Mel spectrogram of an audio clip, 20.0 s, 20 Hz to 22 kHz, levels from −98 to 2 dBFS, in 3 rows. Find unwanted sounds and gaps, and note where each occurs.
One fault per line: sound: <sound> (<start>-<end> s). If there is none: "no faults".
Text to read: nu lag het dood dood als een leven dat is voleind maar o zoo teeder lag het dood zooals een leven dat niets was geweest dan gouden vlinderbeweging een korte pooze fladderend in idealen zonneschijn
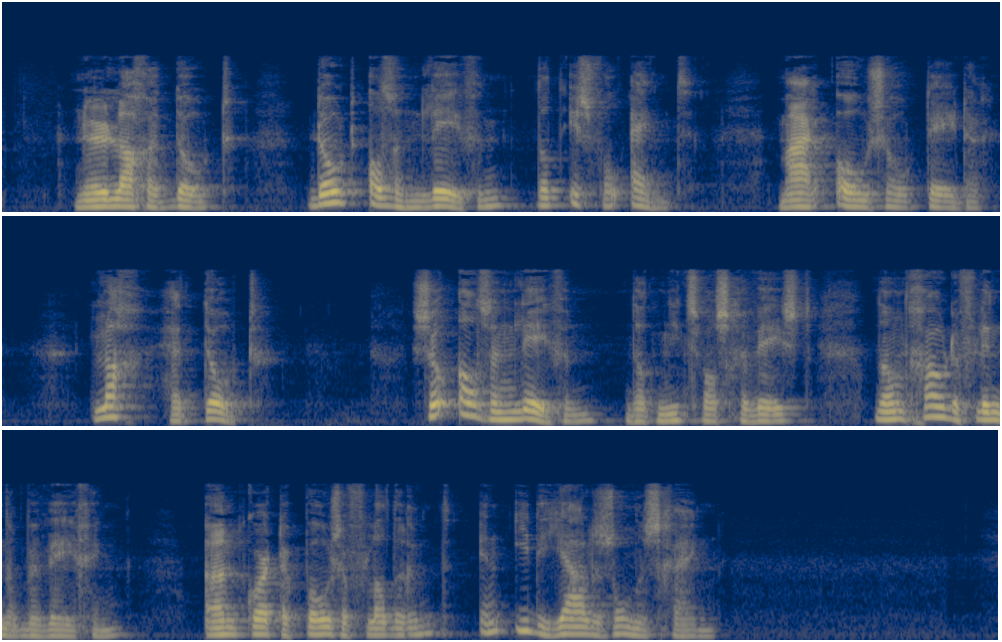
no faults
